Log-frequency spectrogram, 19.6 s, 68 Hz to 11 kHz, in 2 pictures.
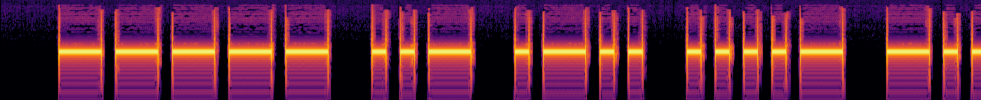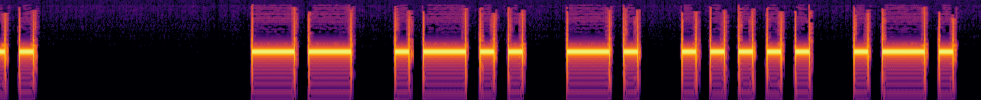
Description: Morse code, heard as a keyed tone, about 8 wpm, 800 Hz. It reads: 0UL4B MLN5R
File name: 8wpm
